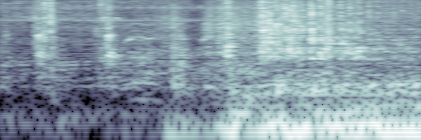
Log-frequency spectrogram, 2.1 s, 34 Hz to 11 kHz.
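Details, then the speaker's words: 1998 Lumina demolition derby car after a derby, with a bad fuel leak at the return hose: the starter cranks briefly, then the engine catches and settles into a steady, even idle with no knocks or misses; still runs nicely. "there it goes you guys can see you got a pretty bad gas leak raising up but as you guys can see still runs really nicely"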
